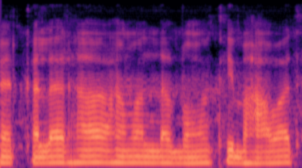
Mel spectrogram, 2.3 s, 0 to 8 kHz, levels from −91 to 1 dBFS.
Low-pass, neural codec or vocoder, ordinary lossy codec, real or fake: 7.2 kHz; codec, 16 kHz, 4.8 kbps, FACodec; none; fake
